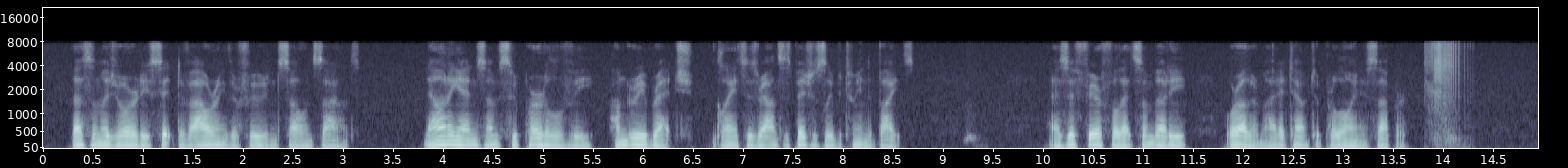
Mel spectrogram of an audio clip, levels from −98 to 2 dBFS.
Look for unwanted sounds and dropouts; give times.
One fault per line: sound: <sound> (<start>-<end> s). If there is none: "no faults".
sound: whoosh (9.2-9.5 s)
sound: squeak (13.8-14.3 s)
